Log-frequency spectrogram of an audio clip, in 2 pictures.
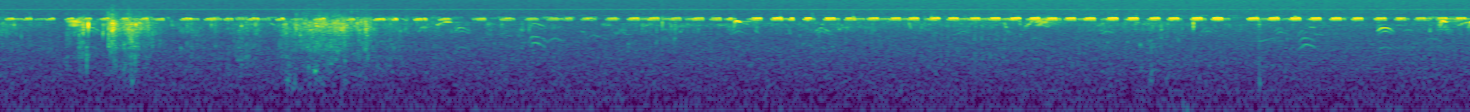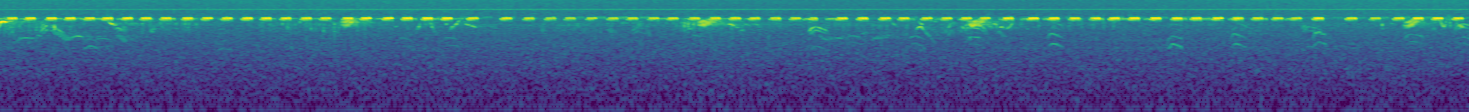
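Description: A chirping insect, cricket-like, keeps up a steady high chirp repeated evenly about three times a second, with faint scattered bird chirps. Two short noisy rustles come in the first few seconds.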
